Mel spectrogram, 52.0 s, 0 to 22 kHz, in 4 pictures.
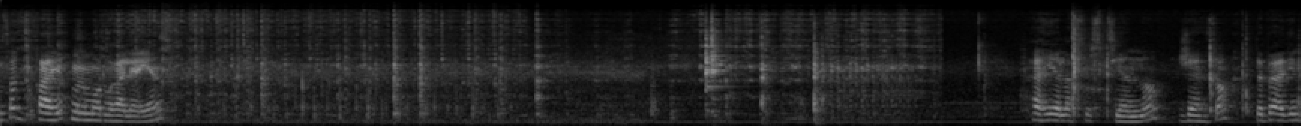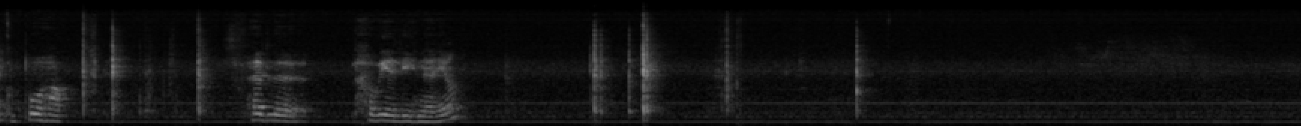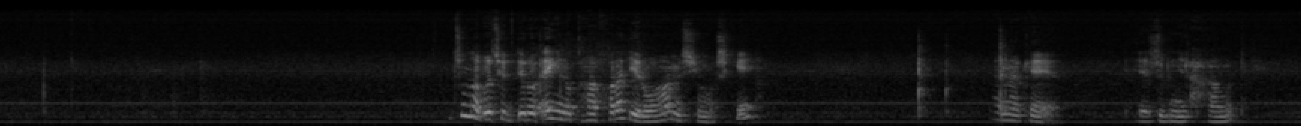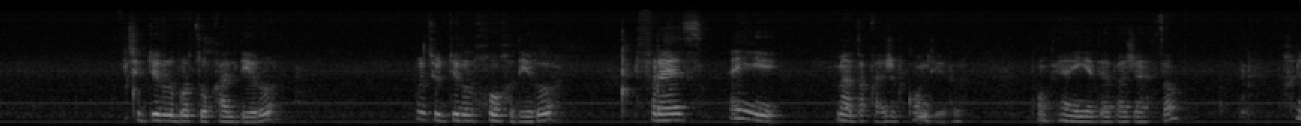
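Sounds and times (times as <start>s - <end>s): utensil scraping and tapping pan: 0.0s - 9.4s
utensil stirring in a saucepan: 0.0s - 9.4s
low electrical hum: 0.0s - 52.0s.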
